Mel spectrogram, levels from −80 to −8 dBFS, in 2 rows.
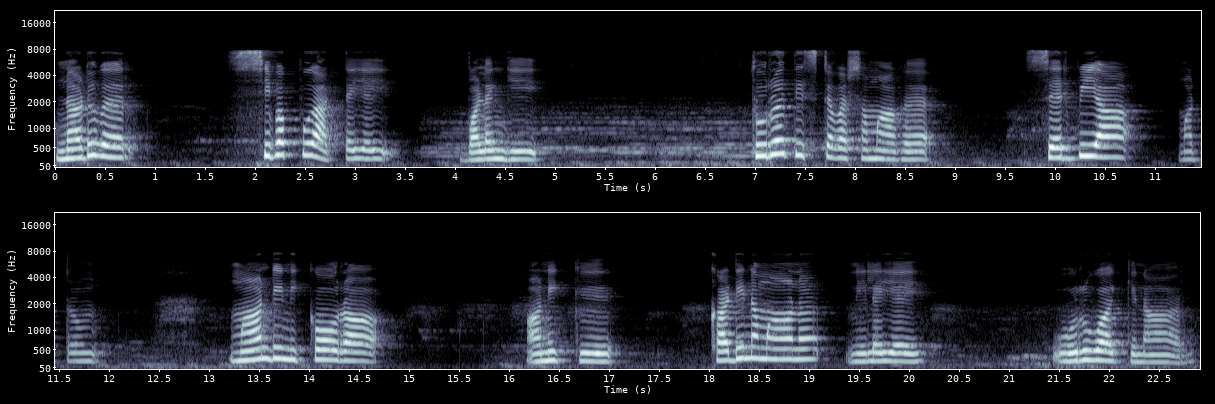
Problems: background sounds at intervals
